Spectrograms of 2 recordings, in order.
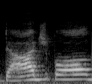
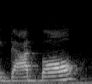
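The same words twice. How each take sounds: First: Said in the usual way. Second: "dodball" with a plain d in place of dge; distorted sound. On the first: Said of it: "instead of saying". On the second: Shown as a demonstration. Clinician showing distorted sounds, "dodball" with d for dge. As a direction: say "dodball", losing the j sound from dodgeball. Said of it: "we see distorting sounds in words".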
